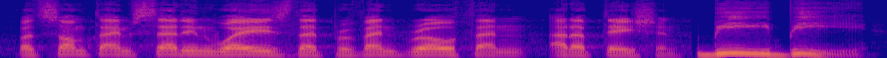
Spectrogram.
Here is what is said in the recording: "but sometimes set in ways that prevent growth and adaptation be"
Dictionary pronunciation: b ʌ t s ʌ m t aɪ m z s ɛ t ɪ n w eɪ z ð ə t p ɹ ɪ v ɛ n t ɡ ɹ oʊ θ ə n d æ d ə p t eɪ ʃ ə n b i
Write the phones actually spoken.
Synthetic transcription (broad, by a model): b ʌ t s ʌ m t aɪ m z s ɛ t ɪ n w eɪ z ð ə t p ɹ ɪ v ɛ n t ɡ ɹ oʊ θ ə n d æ d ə p t eɪ ʃ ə n b i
